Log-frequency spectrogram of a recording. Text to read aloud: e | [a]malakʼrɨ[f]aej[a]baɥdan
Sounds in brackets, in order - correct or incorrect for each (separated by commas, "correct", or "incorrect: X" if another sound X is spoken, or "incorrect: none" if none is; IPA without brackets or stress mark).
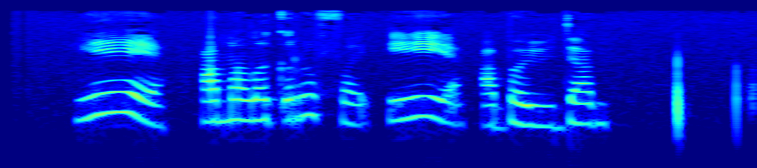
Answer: correct, correct, correct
